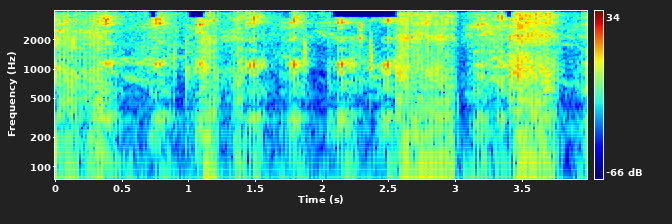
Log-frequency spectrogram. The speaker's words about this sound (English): So, guys, let's check out what's in the back right here. See some, I hear some pigs. What's up, homie? What's going on? You gonna come show us the love? He's challenging my snort.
